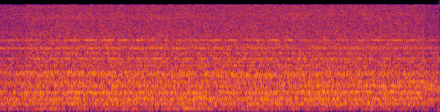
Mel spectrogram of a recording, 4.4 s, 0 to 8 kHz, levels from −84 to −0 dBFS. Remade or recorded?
recorded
